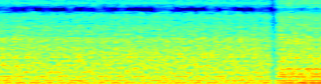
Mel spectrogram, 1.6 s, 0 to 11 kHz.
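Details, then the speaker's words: 1991 Honda Prelude, 44,000 miles, after an AC compressor seal replacement, vacuum held 24 hours and the system being recharged: steady idle, then a soft dip and a fuller note as the compressor clutch engages and runs smoothly; normal operation. "Clutch is engaged. That's now stopped."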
